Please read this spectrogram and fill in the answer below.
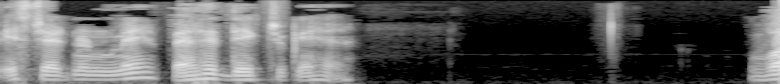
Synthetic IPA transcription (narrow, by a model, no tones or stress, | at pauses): ɪ̰st͡ʃeːɖmɛ̃ɳʈmẽpɛɦled̪eːk̚t͡ʃʊkeɦɛ̰̃ː | ʋɐ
